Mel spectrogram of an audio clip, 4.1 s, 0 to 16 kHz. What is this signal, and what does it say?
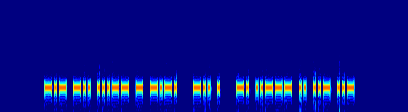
Morse code, heard as a keyed tone, about 48 wpm, 700 Hz. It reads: KD3TC DE N2IUU
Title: USA Callsign DE Callsign - 5 Characters - 50wpm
